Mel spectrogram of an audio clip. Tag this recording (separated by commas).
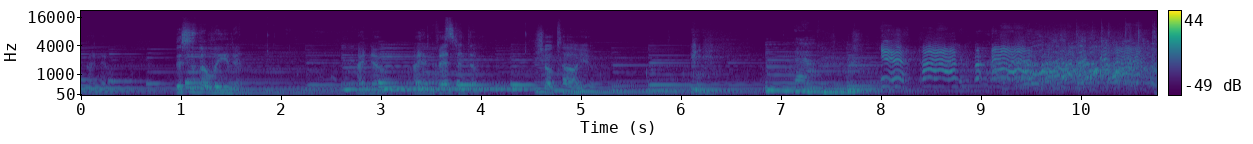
Speech, Music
